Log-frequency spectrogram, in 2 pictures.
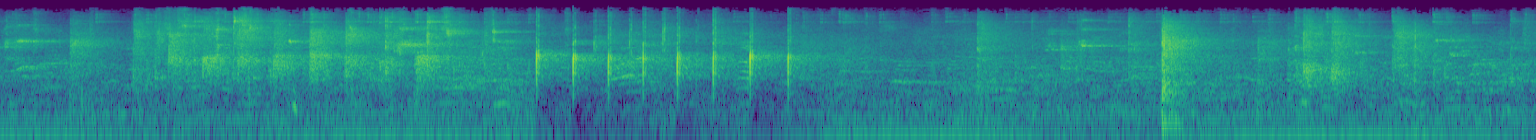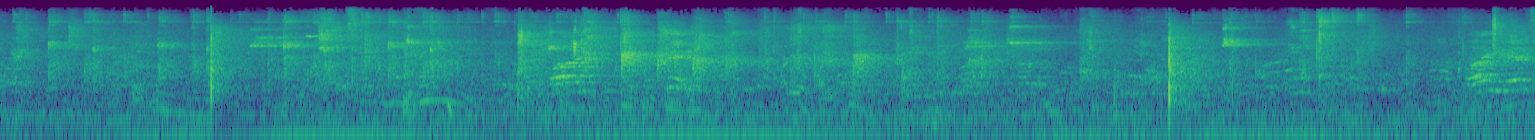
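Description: A table tennis ball clicking sharply: about seven quick clicks a third of a second apart a few seconds in, then single clicks spread out later, over a steady murmur of voices in a large hall.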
